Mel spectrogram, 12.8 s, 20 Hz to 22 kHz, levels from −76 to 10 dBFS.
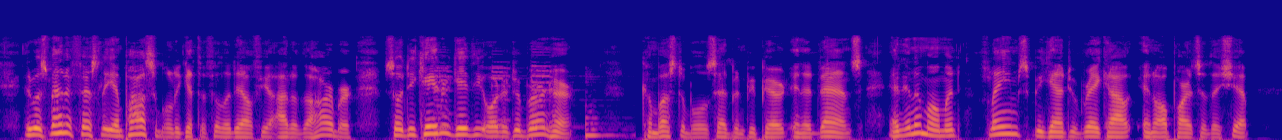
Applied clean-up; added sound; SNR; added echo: none; Electric guitar; 14 dB; none.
